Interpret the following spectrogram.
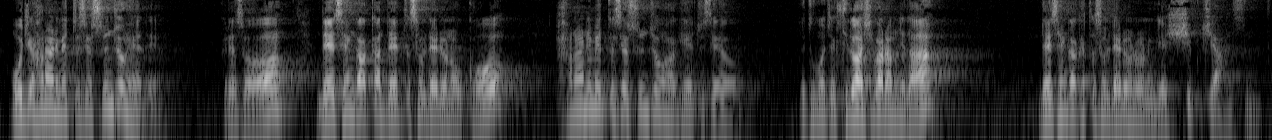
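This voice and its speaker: A middle-aged male pastor preaches with a sore throat, pressing the congregation with rhetorical questions. His voice sits high and swings widely in pitch. It rings with a long reverb through the sanctuary. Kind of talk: sermon. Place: church sanctuary. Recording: long church-hall reverb.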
